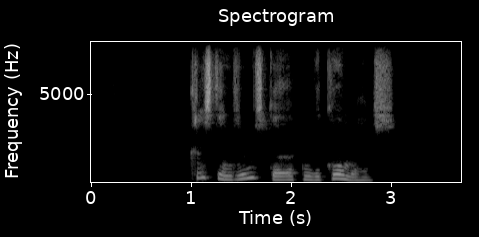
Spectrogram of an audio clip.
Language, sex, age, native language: Icelandic, female, 40-49, Icelandic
